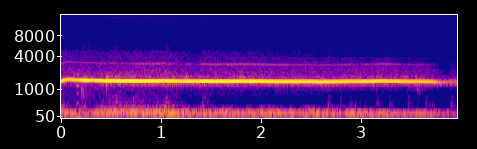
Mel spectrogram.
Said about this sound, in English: the Nerf Vortex Howler football that whistles when you throw it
